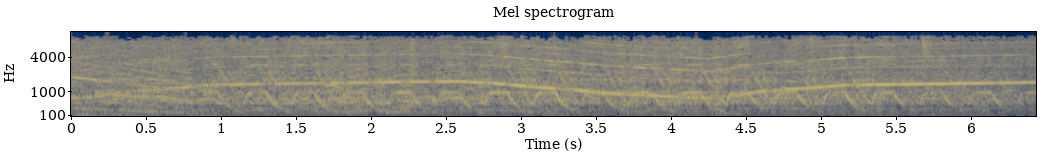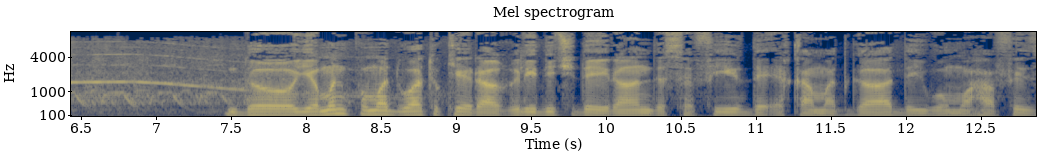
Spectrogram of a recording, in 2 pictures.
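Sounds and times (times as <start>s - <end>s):
ambulance siren wailing at a bomb blast site in Sanaa: 0.0s - 9.6s
speech: 7.5s - 12.8s.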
